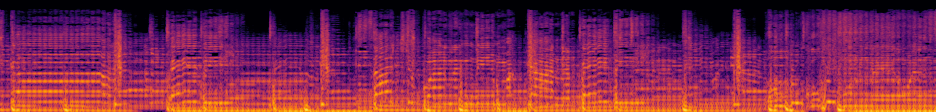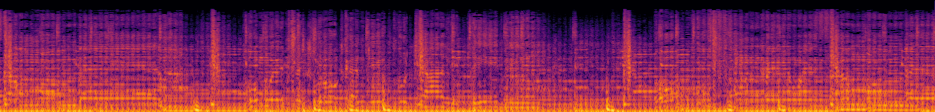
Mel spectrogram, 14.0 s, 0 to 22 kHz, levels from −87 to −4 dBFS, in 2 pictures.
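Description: A fast, rough flutter runs through the whole clip, giving the sound a rough tremolo as the level pumps up and down by about 11 dB, around 30 times a second. This is overlap-add ripple: the audio was split into windowed frames and rejoined with overlaps that fail to sum to a steady gain, so loudness dips once per frame.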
